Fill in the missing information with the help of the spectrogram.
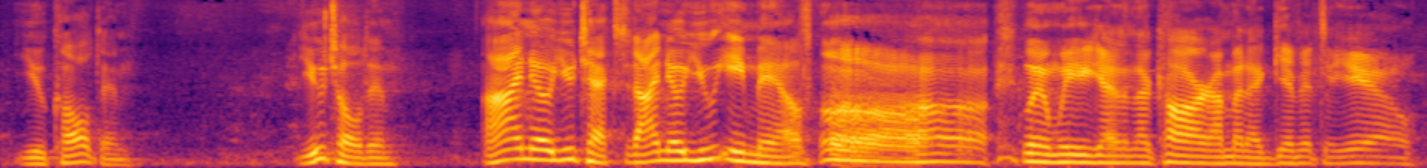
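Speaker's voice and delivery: low, seething accusation; low grumbling threat; scolding spouse. Acted. Acting a spouse scolding after church.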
